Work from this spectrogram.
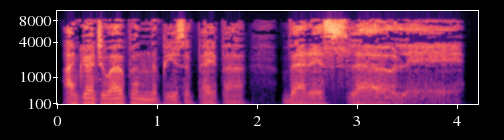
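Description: A man voicing a vain, scheming male villain who talks like a theatrical showman, loud and gloating. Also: a bass voice, expressive, a little slow, breathy edge, no echo, full character voice.

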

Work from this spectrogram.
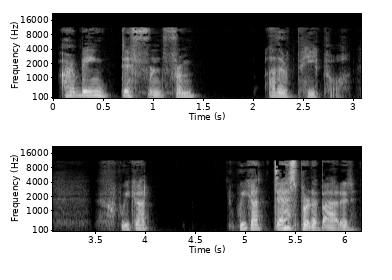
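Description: A man's voice: a little high, animated, normal speed, creaky, husky, dry recording, clean studio sound, pitched above the performer's own voice, heavily acted. A man reading an audiobook, voicing a distraught young woman who pleads and falters.

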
